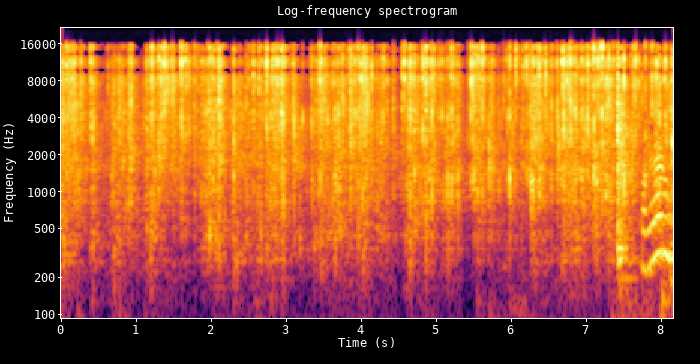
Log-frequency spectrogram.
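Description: Plastic sweets packet crinkling continuously as it is squeezed, twisted and pulled by hand in an attempt to tear it open.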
